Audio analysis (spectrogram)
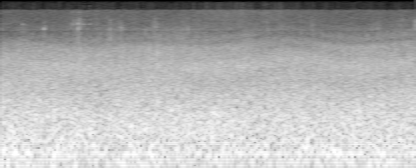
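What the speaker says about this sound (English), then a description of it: "Take a second to tune into the sound of the ocean here" Ocean waves on the San Diego oceanfront make a steady, soft broadband wash of surf with some breezy wind noise, continuous and fairly faint, with no voices.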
